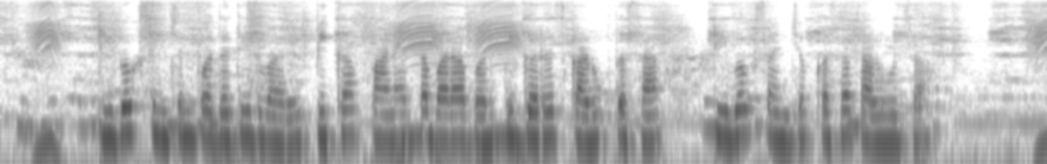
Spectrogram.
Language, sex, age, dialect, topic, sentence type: Marathi, female, 25-30, Southern Konkan, agriculture, question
